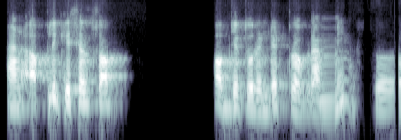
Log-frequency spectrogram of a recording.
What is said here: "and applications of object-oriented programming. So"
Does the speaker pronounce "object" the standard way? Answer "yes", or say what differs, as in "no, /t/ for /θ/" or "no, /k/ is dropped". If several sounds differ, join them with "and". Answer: yes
